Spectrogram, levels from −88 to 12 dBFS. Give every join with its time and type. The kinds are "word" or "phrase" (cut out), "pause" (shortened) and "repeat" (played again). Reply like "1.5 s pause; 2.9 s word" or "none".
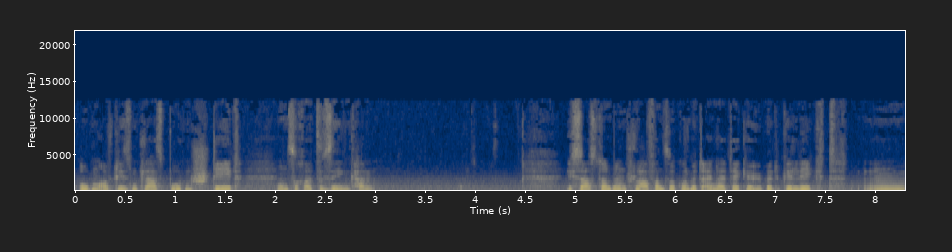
2.0 s word; 2.4 s word; 5.4 s word; 6.2 s word; 7.1 s word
